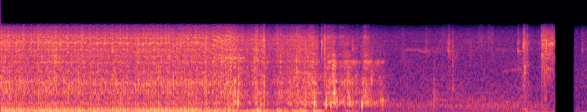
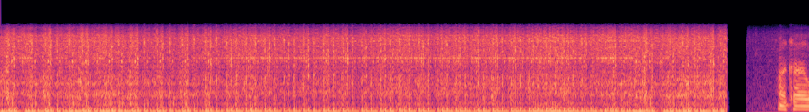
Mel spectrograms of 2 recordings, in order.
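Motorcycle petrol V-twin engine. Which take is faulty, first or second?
first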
